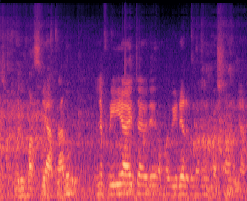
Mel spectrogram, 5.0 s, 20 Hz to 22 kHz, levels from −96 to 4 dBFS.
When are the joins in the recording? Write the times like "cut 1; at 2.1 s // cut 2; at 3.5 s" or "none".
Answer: none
